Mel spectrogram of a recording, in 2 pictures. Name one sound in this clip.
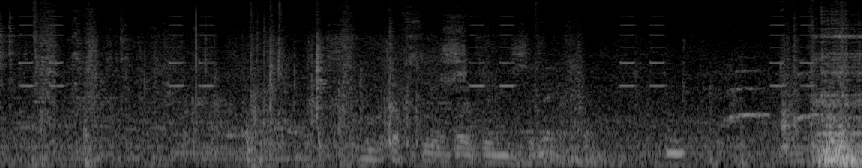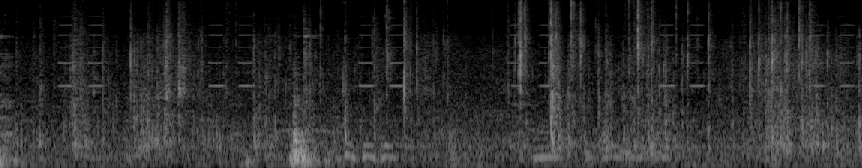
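A small electronic device beeps in short, repeated pairs.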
